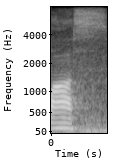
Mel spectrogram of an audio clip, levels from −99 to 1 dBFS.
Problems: constant background noise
